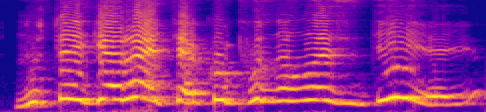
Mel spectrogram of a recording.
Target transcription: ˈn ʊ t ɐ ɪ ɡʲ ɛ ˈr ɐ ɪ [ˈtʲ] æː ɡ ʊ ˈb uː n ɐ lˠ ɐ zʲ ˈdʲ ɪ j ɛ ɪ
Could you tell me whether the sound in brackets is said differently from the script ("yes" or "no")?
no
